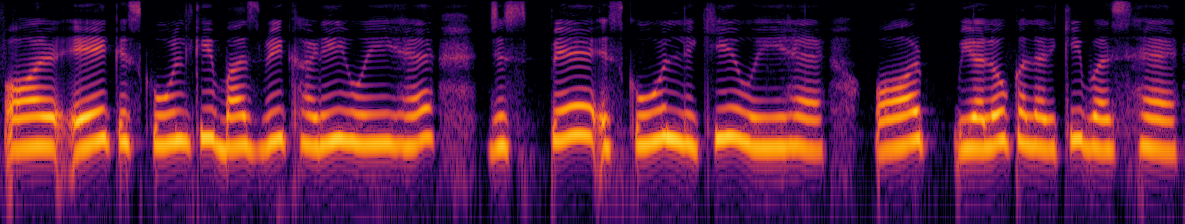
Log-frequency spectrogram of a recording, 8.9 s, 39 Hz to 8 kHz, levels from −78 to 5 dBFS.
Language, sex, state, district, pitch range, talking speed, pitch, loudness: Hindi, female, Jharkhand, Ranchi, 245-280 Hz, 140 wpm, 260 Hz, -14 LUFS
